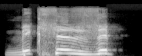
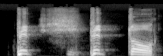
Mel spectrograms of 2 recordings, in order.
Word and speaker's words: Mxyzptlk: Can you kind of give us a little breakdown on who Mxyzptlk is? Hold on. For those at home. – Just give it one good college try. Okay. You can do it. – Mr. Mxyzptlk. Mxyzptlk. – Dot, dot, dot. Close enough. – This is spelled M-X-Y-Z. – Yep. – P-T-L-K.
